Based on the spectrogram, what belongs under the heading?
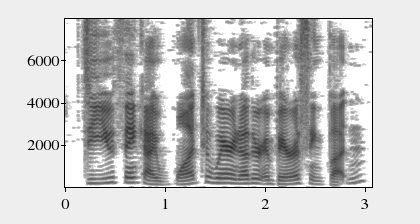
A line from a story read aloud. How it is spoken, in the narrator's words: Ginny retorted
